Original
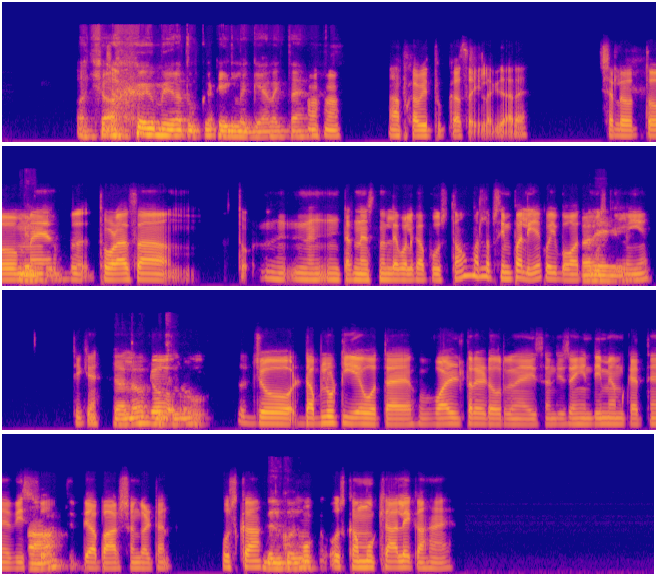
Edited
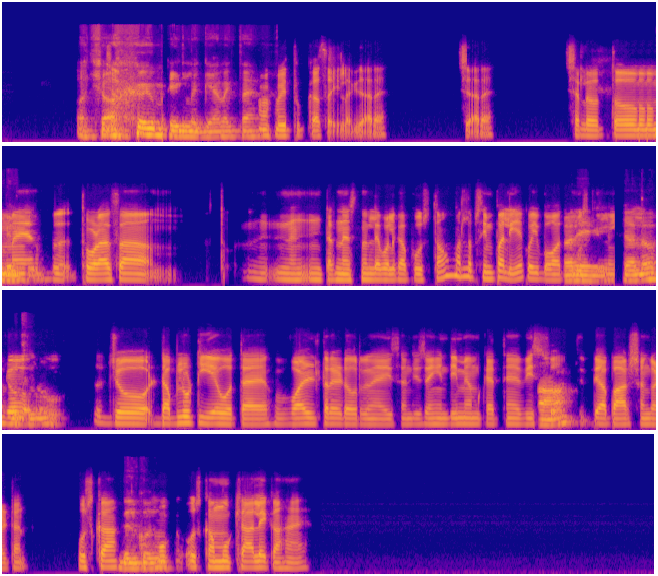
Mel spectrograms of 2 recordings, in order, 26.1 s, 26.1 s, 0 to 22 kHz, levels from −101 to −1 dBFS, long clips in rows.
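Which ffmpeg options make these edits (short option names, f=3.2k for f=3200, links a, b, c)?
-filter_complex "[0:a]asplit=8[a][b][c][d][e][f][g][h];[a]atrim=end=1.612[i];[b]atrim=start=2.098:end=3.262[j];[c]atrim=start=4.178:end=6.062[k];[d]atrim=start=4.988:end=6.722[l];[e]atrim=start=6.638:end=6.722[m];[f]atrim=start=6.638:end=8.95,asetpts=PTS-STARTPTS,afade=t=out:st=2.308:d=0.004:c=hsin[n];[g]atrim=start=8.95:end=12.852,asetpts=PTS-STARTPTS,afade=t=in:d=0.65[o];[h]atrim=start=14.108[p];[i][j]acrossfade=d=0.004:c1=hsin:c2=hsin[q];[q][k]acrossfade=d=0.004:c1=hsin:c2=hsin[r];[r][l]acrossfade=d=0.004:c1=hsin:c2=hsin[s];[s][m]acrossfade=d=0.004:c1=hsin:c2=hsin[t];[n][o]concat=n=2:v=0:a=1[u];[t][u]acrossfade=d=0.004:c1=hsin:c2=hsin[v];[v][p]acrossfade=d=0.004:c1=hsin:c2=hsin"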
